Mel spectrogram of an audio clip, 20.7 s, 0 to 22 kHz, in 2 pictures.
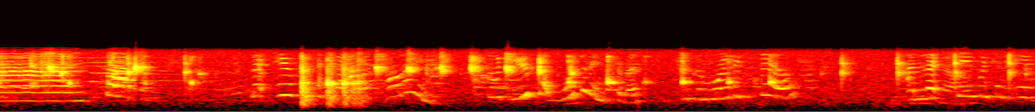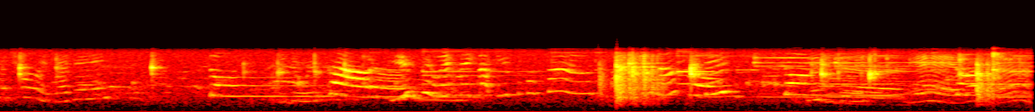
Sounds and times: Speech: 12.3s - 16.4s.

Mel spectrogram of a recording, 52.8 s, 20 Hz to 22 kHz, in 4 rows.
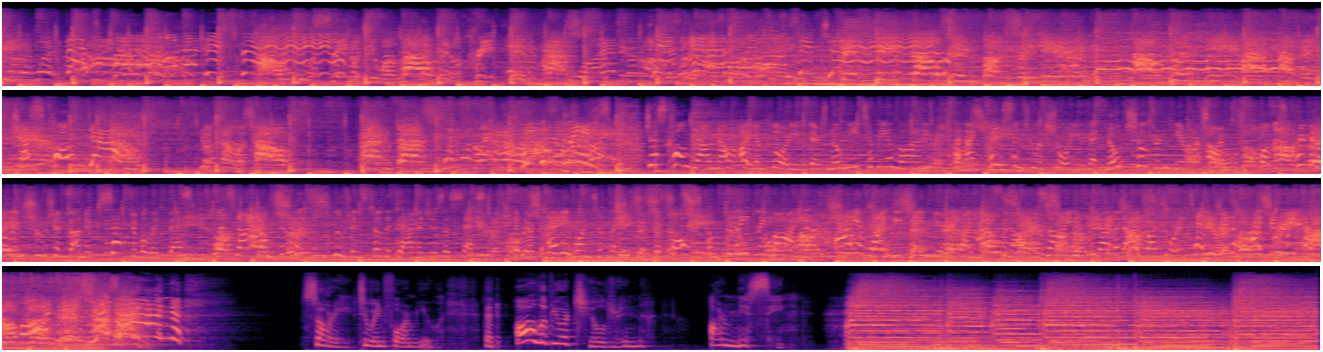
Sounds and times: Hip hop music: 0.0s - 41.1s
Speech: 13.6s - 14.6s, 18.1s - 41.4s, 42.6s - 47.6s.

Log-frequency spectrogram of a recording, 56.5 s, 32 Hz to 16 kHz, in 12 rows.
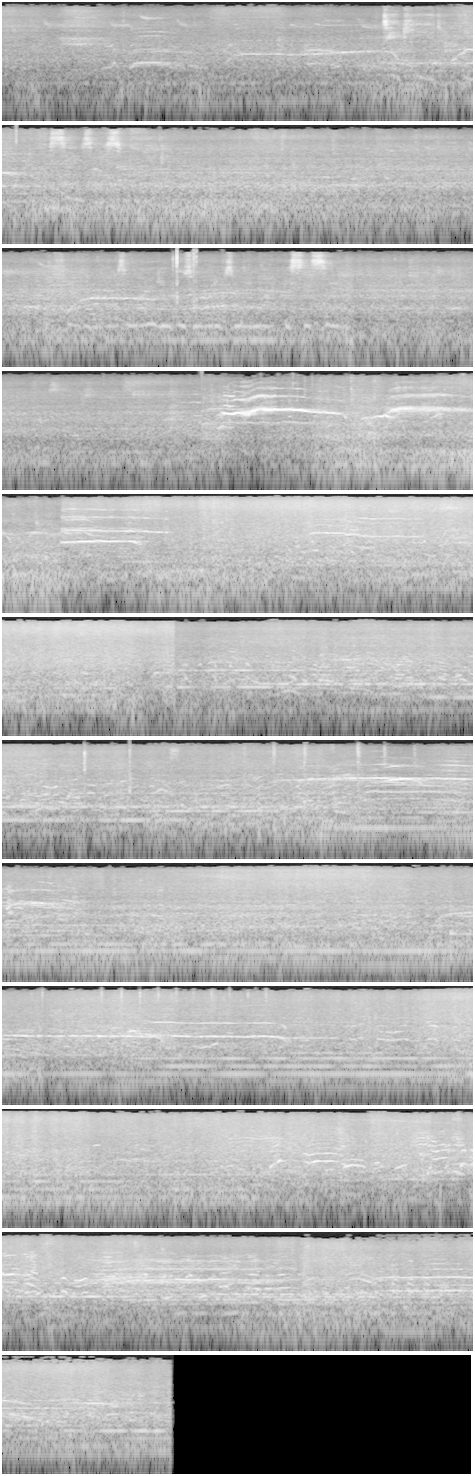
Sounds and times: Outside, urban or manmade: 0.0s - 53.6s
Music: 25.3s - 53.5s.

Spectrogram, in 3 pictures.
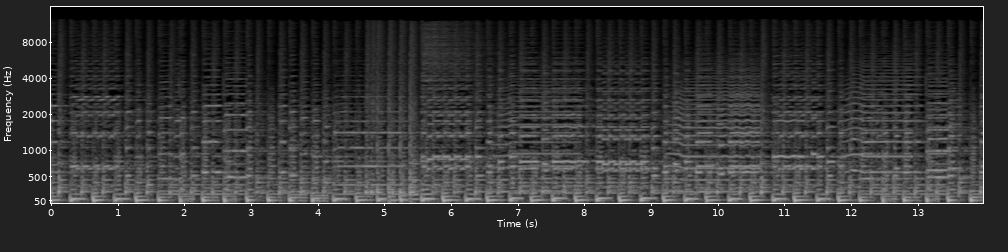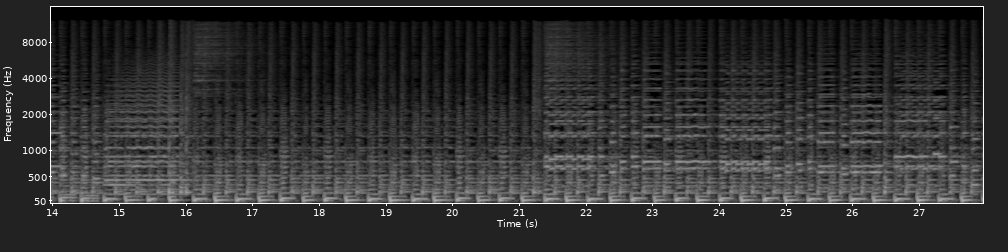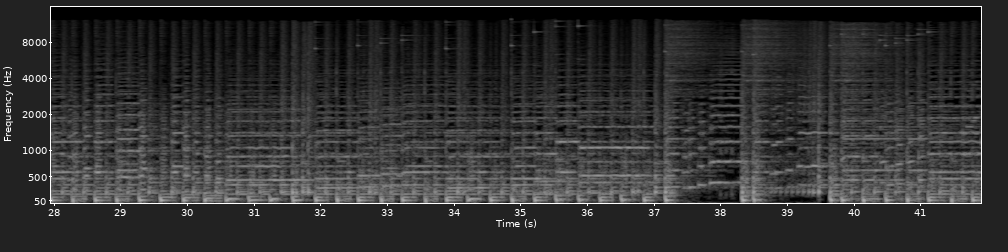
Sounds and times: Music: 0.0s - 41.9s.

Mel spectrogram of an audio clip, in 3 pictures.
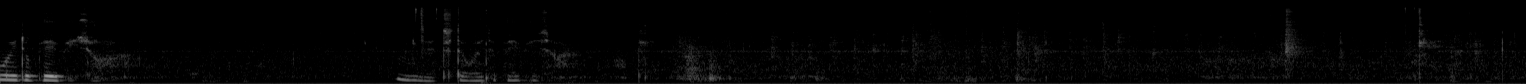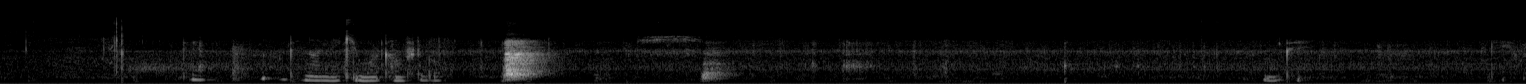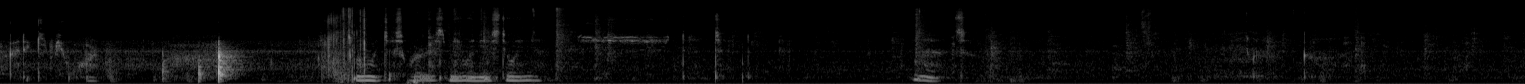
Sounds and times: Speech: 0.0s - 1.3s, 17.1s - 19.8s, 34.0s - 36.0s, 39.6s - 40.3s
Whispering: 0.0s - 1.4s, 4.0s - 6.6s, 14.1s - 14.8s, 16.9s - 19.9s, 27.9s - 28.5s, 30.0s - 31.8s, 34.0s - 36.0s, 37.0s - 37.9s, 39.6s - 40.4s, 43.6s - 44.1s
Animal: 21.6s - 22.8s, 36.3s - 37.3s.

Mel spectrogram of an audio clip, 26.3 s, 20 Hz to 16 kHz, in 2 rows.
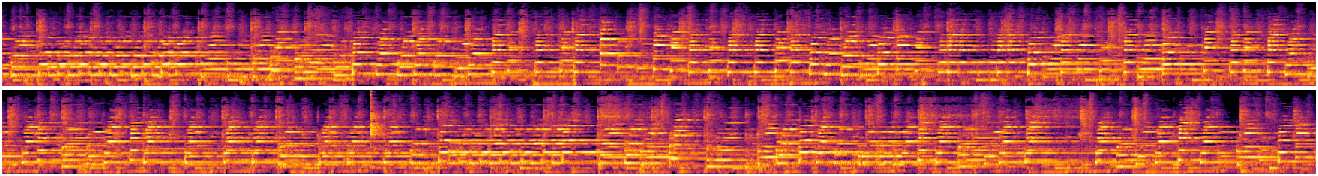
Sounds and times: Percussion: 0.0s - 26.2s.

